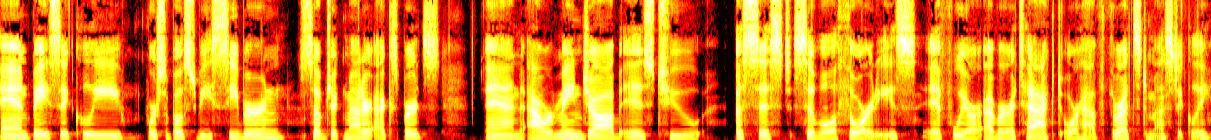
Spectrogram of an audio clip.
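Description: At a moderate pace, a woman with a medium pitch speaks in a monotone, flat intonation and very even loudness, with a dry, close sound, no echo and a very clean recording over a silent background. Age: 20s. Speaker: air national guard airman. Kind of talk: interview.

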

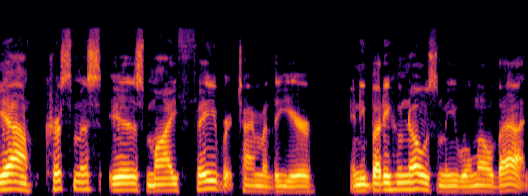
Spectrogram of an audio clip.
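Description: A man with a plain, everyday voice speaks at medium pitch and a moderate pace with ordinary pitch variation, in a dry, close sound with no echo over a quiet background. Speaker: podcast co-host, organization president.

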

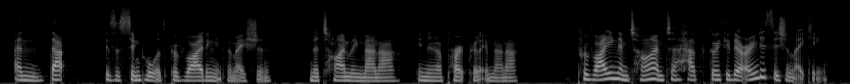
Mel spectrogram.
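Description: On a very clean recording with a silent background, a woman speaks very fast with an Australian accent. Her medium pitch shows ordinary variation in a dry, close sound with no echo. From South Australia. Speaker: lawyer. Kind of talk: interview. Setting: recording on location.

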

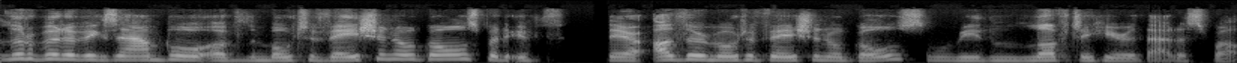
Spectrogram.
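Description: With a plain, everyday voice, a woman speaks at a fairly high pitch with ordinary pitch variation. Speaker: podcast co-host. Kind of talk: podcast interview.

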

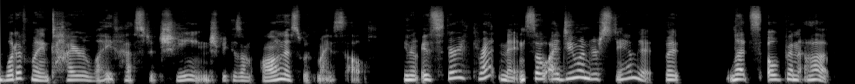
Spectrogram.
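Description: A woman's unremarkable speaking voice at a medium pitch, with lively intonation at a moderate pace, in a dry, close sound with no echo. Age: 40s. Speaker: cultural anthropologist and business mentor. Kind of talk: interview conversation.

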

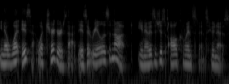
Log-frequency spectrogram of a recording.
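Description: With vocal fry and a fairly quick pace, a woman talks in a fairly low pitch. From US South, raised in several places. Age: 30s. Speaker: podcast co-host. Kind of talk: casual chat.

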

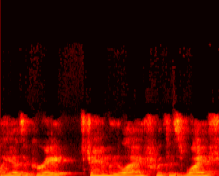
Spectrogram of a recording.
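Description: With an American accent, a man speaks at a medium pitch and a fairly slow pace. His intonation is monotone and flat, with audible room echo. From New York. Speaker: executive assistant. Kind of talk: interview.

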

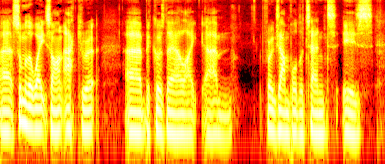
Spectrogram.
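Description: In a plain, everyday voice, a man speaks at a moderate pace with a fairly low pitch and fairly even intonation, the sound dry and close with no echo, the recording very clean and the background silent. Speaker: podcast host. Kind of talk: interview chat.

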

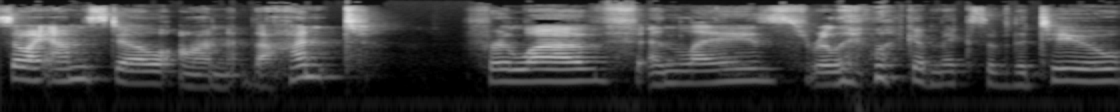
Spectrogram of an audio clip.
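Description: An ordinary speaking voice in a Canadian accent, fairly slow in pace, with ordinary pitch variation and big swings in loudness. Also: woman, medium pitch for a woman. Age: 30s. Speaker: podcast host and comedian. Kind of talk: casual solo podcast monologue.

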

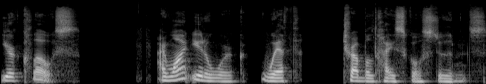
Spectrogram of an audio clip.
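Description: On a very clean recording with a silent background, a woman with a very deep, low pitch speaks at a fairly slow pace in an animated tone. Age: 60s. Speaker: missions ministry founder. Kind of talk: testimony.

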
